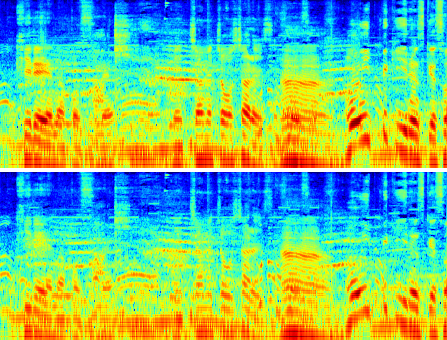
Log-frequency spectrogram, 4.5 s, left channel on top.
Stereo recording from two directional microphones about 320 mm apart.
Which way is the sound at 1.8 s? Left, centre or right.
Left.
